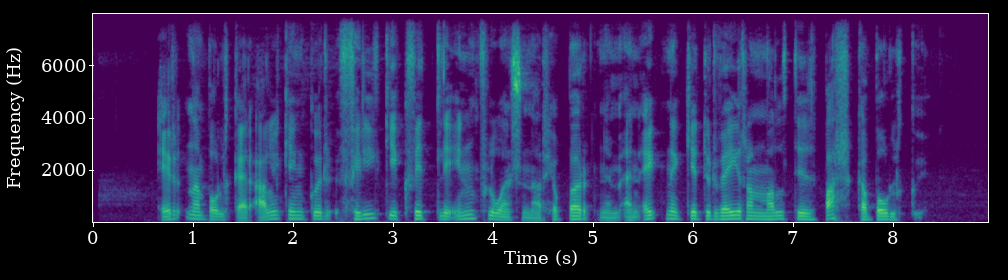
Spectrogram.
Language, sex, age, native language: Icelandic, male, 20-29, Icelandic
